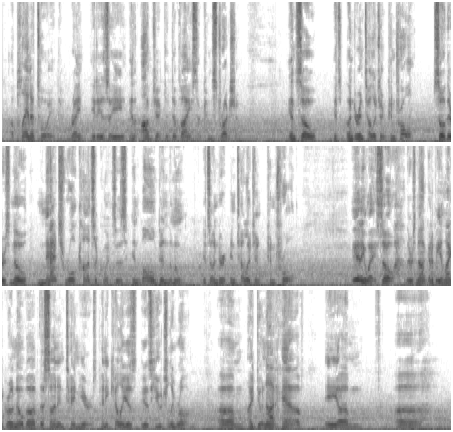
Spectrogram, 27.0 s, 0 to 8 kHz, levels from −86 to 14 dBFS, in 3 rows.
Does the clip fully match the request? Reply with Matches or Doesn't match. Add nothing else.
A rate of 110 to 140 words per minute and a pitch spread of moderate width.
Matches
